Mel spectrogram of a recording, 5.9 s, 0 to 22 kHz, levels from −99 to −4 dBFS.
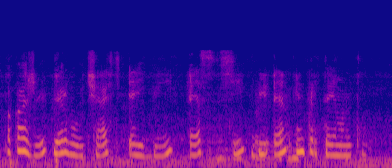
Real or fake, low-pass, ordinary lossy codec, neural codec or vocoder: fake; 7.2 kHz; AAC, 32 kbps; codec, 24 kHz, 6 kbps, HILCodec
